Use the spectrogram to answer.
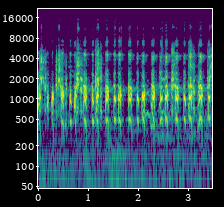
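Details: Young chukar partridge from Shurobod, hatched the previous year, delivering a fast run of harsh clucking notes, about two per second, evenly loud throughout.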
